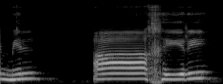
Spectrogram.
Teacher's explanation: را کو باریک پڑھیں گے کیونکہ اس کے نیچے زیر ہے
